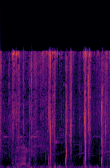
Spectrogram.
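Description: Footsteps on a hard path, a string of sharp clicks about two or three a second, with faint voices in the background.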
